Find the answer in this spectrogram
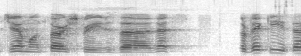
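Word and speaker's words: Cvetic: That's Savicki, is that how you say his name? Jimmy Jimmy Savetic. Savetic.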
